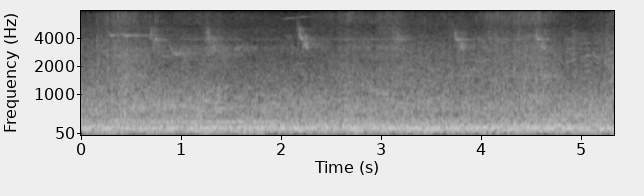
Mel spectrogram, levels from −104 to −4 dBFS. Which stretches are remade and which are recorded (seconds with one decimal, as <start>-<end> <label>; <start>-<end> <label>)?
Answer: 0.0-1.0 recorded; 1.0-2.0 remade; 2.0-2.5 recorded; 2.5-3.3 remade; 3.3-5.3 recorded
